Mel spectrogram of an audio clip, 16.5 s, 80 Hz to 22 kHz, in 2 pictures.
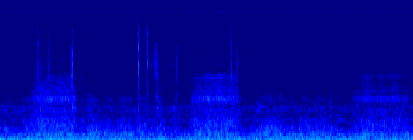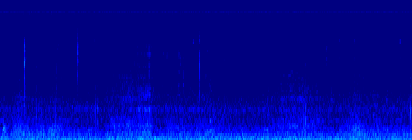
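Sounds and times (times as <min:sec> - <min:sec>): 
steady low hum: 0:00.0 - 0:16.5.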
